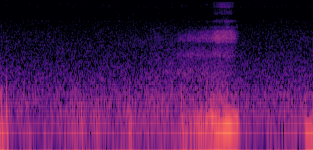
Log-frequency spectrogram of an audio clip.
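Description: Quiet room, then one low, rattling snore lasting about half a second; a dog snoring in sleep.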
